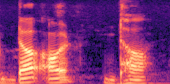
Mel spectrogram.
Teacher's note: ड और ढ जो है मूर्धन्य व्यंजन है।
